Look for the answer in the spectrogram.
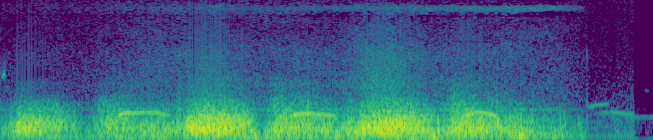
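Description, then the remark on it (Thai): Wheezing lung sounds heard through a stethoscope: muffled, rhythmic breaths repeat about four times, each carrying a thin, high musical whistle over the low rushing air, with no voices. “อันนี้เสียงวีดเหมือนกันนะได้ยินมาเนี่ย”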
